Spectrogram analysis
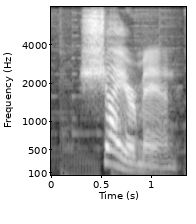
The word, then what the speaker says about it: Shireman: my last name rhymes with fireman. Shireman.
